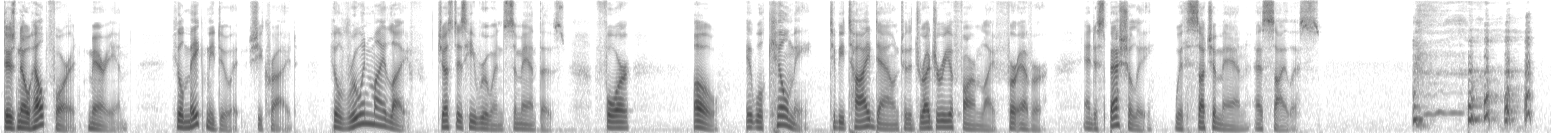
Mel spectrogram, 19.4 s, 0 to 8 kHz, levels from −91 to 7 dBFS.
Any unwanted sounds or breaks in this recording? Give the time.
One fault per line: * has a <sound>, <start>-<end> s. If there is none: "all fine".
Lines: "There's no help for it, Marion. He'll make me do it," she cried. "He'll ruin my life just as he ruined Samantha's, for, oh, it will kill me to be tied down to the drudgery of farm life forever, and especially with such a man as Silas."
* has a laugh, 17.7-19.2 s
